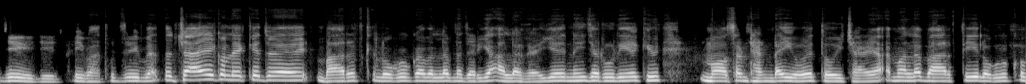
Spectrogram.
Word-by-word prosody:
जी, 155 -2 +1
जी, 130 0 -6
बड़ी 150 -1 -4
बात 135 -1 -7
है। - - -5
जी, 165 +2 -1
बढ़ी 160 +1 -2
है, - - -3
तो 200 -1 -3
चाय 210 +5 +3
को 230 - +1
लेके 205 0 -1
जो - - +1
है 195 0 +3 0.2
भारत 155 +3 0
के - - -9
लोगों 160 +1 0
का 170 0 +1
मतलब 165 0 0
नज़रिया 155 +3 0
अलग 150 -4 +1
है, 135 +1 -2
ये 170 +2 +2
नहीं 170 +1 +1
ज़रूरी 170 -1 +1
है 180 0 +1
कि - - +5 0.6
मौसम 160 +2 +1
ठंडा 150 +1 0
ही 165 0 +3
हो 155 +2 +3
तो 150 -2 +3
ही 150 - +1
चाय 140 +2 -2 0.2
मतलब 175 +1 +1
भारतीय 160 +2 +1
लोगों 165 -1 0
को 180 -2 -2
165 Hz, 220 wpm, -12 LUFS, 155-175 Hz, 0.6 s, कि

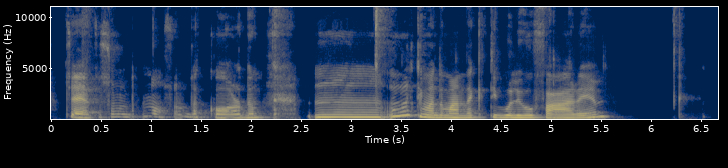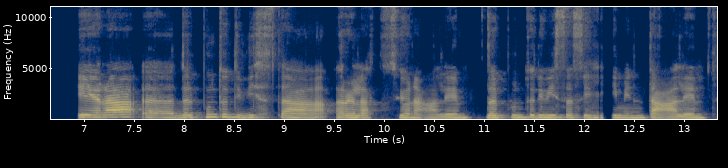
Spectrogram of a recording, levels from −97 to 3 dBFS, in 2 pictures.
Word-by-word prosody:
Certo, 180 0 0
sono 265 +4 -12 0.2
no, 280 -5 -11
sono - - -16
d'accordo. 185 -6 -5 0.5
Mhmm, 235 0 +2
un'ultima 310 - +1
domanda 200 -1 +1
che 200 0 -11
ti 215 - -5
volevo 200 -1 +2
fare 190 +7 0 1.3
era, 230 +2 +5
uhm, 200 -2 -2
dal 205 +1 -1
punto 240 +2 0
di 220 -1 -1
vista 195 -2 0
relazionale, 180 -3 -1
dal 195 +1 +1
punto 200 +1 -1
di 200 - 0
vista 200 0 +1
sentimentale, 180 -4 -1
200 Hz, 110 wpm, -27 LUFS, 185-225 Hz, 1.3 s, era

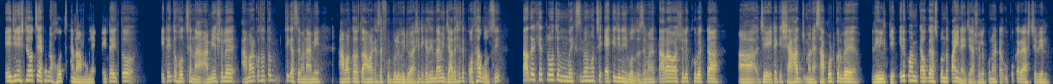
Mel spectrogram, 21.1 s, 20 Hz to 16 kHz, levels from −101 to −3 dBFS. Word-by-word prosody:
এই 180 - +6
জিনিসটা 205 0 +3
হচ্ছে 210 0 0
এখনো 185 0 -3
হচ্ছে 155 +1 -2
না। - - +4
মানে 120 +1 -3 0.3
এটাই 160 +3 +1
তো - - +2 0.8
এটাই 175 +5 -3
তো - - +1
হচ্ছে 150 +3 -1
না। 125 - +2 0.2
আমি 130 +5 -1
আসলে 170 +3 0 0.3
আমার 170 +7 +1
কথা 200 0 -3
তো - - -1 0.3
ঠিক 200 -3 -3
আছে 135 -2 -3
মানে 125 -1 -1
আমি 130 +1 -1 0.5
আমার 135 +2 +3
কথা 140 -1 +2
তো - - +5
আমার 130 +1 +3
কাছে 130 +2 -3
ফুটবলের 125 -1 -1
ভিডিও 120 -1 0
আসে। 110 +5 -5
ঠিক 130 - -5
আছে। 130 - 0
কিন্তু 145 +1 +1
আমি 160 - 0
যাদের 130 +2 +2
সাথে 170 +1 -4
কথা 140 +6 +1
বলছি, 115 +5 -3 0.5
তাদের 230 -1 +4
ক্ষেত্রে 230 0 -1
হচ্ছে 225 0 +1 0.2
মেক্সিমাম 175 +3 -2
হচ্ছে 185 - -3 0.2
একই 175 +3 -2
জিনিস 150 -3 +2
বলতেছে। 110 +1 -3
মানে 130 0 -1
তারাও 155 +4 +4
আসলে 155 0 -1
খুব 155 -1 -2
একটা 145 +2 +3 0.6
আ - - +4 0.4
যে 135 - +2
এটাকে 140 +2 -3
সাহায্য 130 +2 +3
মানে 120 -1 +1
সাপোর্ট 130 +5 +3
করবে 145 -2 +5 0.5
রিলকে। 130 -1 +3 0.2
এরকম 200 +1 +3
আমি 185 - -1
কাউকে 155 0 +3
আজ 145 - -2
পর্যন্ত 150 -1 0
পাই 155 -1 +6
নাই 100 - 0
যে - - -3
আসলে 120 +2 -4
কোন 130 - -5
একটা 130 0 -5
উপকারে 145 -2 -1
আসছে 125 +3 -5
রিল। 115 0 0
145 Hz, 210 wpm, -25 LUFS, 125-165 Hz, 0.8 s, এই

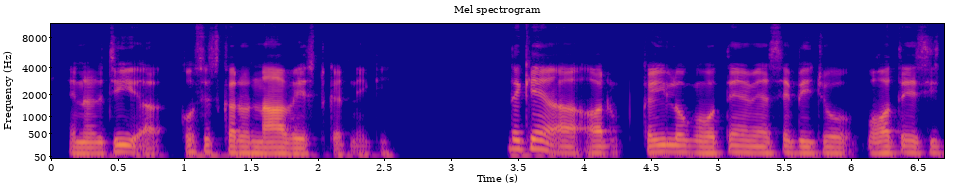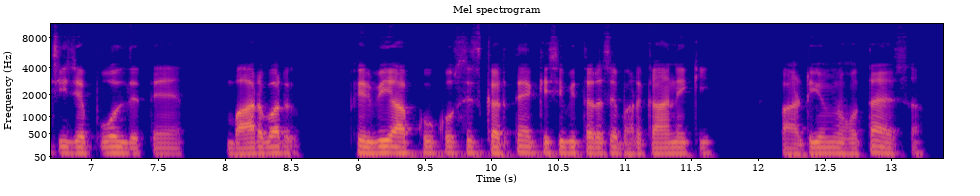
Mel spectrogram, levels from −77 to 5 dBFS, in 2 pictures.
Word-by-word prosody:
Energy 100 +5 +2
अ, - - -2 0.2
कोशिश - - -4
करो 110 -1 +3
ना 105 0 +7
वेस्ट 90 -5 -2
करने - - -8
की। - - -17 0.9
देखिए 180 0 +4
अ, - - +4
और 110 +1 +1 0.2
कई 120 +2 +3
लोग 120 -2 0
होते 110 +2 0
हैं 115 -1 +1
वैसे 110 +2 -1
भी 110 - +3
जो 105 -1 -1 0.2
बहुत 110 +2 +1
ऐसी 110 -1 -1
चीज़ें 110 -1 -1
बोल 110 0 +2
देते 100 -1 -5
हैं, 100 0 -5 0.4
बार-बार 105 +3 +3 0.5
फिर 110 -2 +3
भी 115 +2 +5
आपको 105 0 +2
कोशिश 110 0 -5
करते 110 +2 +1
हैं 110 -1 -1
किसी 105 0 -2
भी 105 0 -1
तरह 105 0 0
से 110 +1 -2
भड़काने 100 +1 0
की, 100 0 -11 0.5
पार्टियों 95 +3 -1
में 100 -1 -2
होता 95 +4 -3
है 105 - +2
ऐसा, 95 - -11
105 Hz, 190 wpm, -27 LUFS, 100-110 Hz, 0.9 s, ना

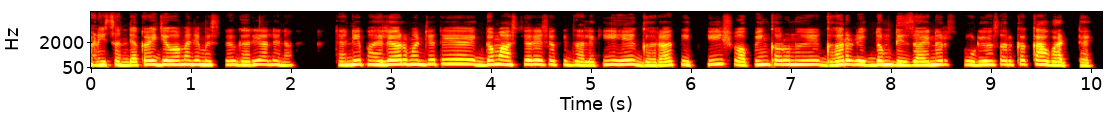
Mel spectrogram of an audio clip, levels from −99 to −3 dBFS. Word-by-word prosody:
आणि 225 +1 +1
संध्याकाळी 225 +3 0
जेव्हा 255 0 +3
माझे 260 0 +2
मिस्टर 245 0 +1
घरी 230 +3 -1
आले 255 -2 -3
ना, 210 -1 -2 0.5
त्यांनी 230 +3 +3
पाहिल्यावर 260 +3 +2
म्हणजे 270 0 +1
ते 290 - -3 0.2
एकदम 260 +3 +1
आश्चर्यचकित 255 -2 -1
झाले, 210 -2 -1
की 250 +6 -5
हे 270 +1 0
घरात 205 +2 -1
इतकी 255 +6 -3
शॉपिंग 245 +1 -1
करून, 265 0 +3 0.3
घर 230 +4 +1
एकदम 240 +2 +4
डिझाइनर 230 +2 +2
स्टुडिओ 240 -1 -2
सारखं 250 +2 -6
का 260 -1 +1
वाटतंय? 200 -3 -2
245 Hz, 165 wpm, -21 LUFS, 225-260 Hz, 0.5 s, एकदम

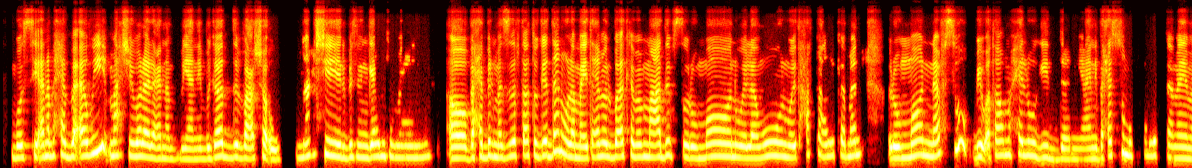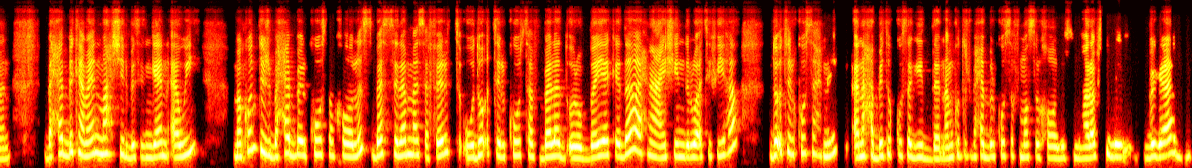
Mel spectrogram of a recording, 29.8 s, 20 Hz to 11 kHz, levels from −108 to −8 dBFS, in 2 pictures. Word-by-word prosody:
بُصّي، 235 +1 0
أنا 245 +2 +2
باحب 260 -1 -1
أوي 300 - +4
محشي 270 0 -1
ورق 255 -1 +5
العنب، 215 -3 -3
يعني 205 0 -3
بجد 240 +3 +1
باعشقه، 215 -2 +1 0.2
محشي 270 +3 +1
البتنجان 240 0 +1
كمان، 235 -1 -3 0.2
آه 225 0 +5
باحب 240 +3 -1
المزازة 245 0 +1
بتاعته 275 0 -2
جدًا 275 +7 +2
ولمّا 240 -6 +2
يتعمل 245 +3 +1
بقى 250 +1 +2
كمان 250 -2 0
معاه 240 0 +2
دبس 275 +1 -5
رُمّان 245 +3 +1
وليمون، 240 +3 +1
ويتحط 275 +6 -3
عليه 260 -1 -3
كمان 265 0 -1 0.4
رُمّان 250 +5 +3
نفسُه 285 +9 -1 0.2
بيبقى 240 +2 +2
طعمه 280 +1 -2
حلو 275 -1 -1
جدًا، 210 -3 -4
يعني 205 +1 -5
باحسه 270 +8 -1
مختلف 270 0 -2
تمامًا، 220 -3 -3 0.4
باحب 270 +5 -1
كمان 305 -2 +1
محشي 310 0 0
البتنجان 240 +1 -1
أوي، 255 +5 +1 0.5
ما 245 - +2
كنتش 370 +3 0
باحب 270 +2 0
الكوسة 280 +1 +1
خالص، 260 +7 +1
بس 280 +3 +1
لمّا 280 +1 +3
سافرت 275 +6 0
ودُقت 275 +5 0
الكوسة 270 +1 -1
في 245 -4 -10
بلد 245 0 +3
أوروبية 225 +5 +4
كده، 315 +9 +3
إحنا 290 -5 -3
عايشين 245 +2 -1
دلوقتي 240 +1 +2
فيها، 275 +9 -3 0.5
دُقت 275 +7 +2
الكوسة 315 0 -4
هناك 270 +4 -1 0.2
أنا 255 +2 +3
حبيت 260 0 -1
الكوسة 270 -2 -1
جدًا، 225 -3 -2
أنا 215 - -4
ما 235 - -1
كنتش 260 0 -9
باحب 245 0 -2
الكوسة 265 +2 -5
في 250 - -8
مصر 240 0 -3
خالص، 225 -1 -5
ما 225 - -5
أعرفش 235 +2 +3
ليه 245 -4 +3 0.2
بجد 250 +4 +3
250 Hz, 165 wpm, -17 LUFS, 230-275 Hz, 0.5 s, ورق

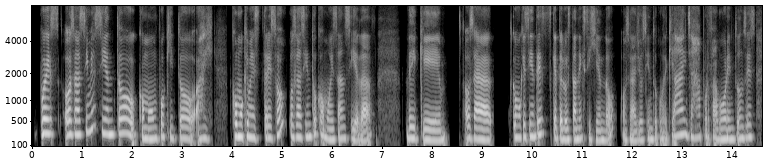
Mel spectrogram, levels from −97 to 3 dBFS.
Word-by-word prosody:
Pues, 270 0 +4
o 250 +1 +5
sea, 255 0 +3
sí 255 +3 -3
me 345 +6 -1
siento 270 -5 +2
como 190 -1 +2
un 190 +1 0
poquito, 195 -2 -1
ay, 190 -1 -2 0.4
como 220 -1 +6
que 220 +2 -1
me 210 -1 +3
estresó, 200 - -1
o 215 - -1
sea, 210 0 +1
siento 220 +4 -1
como 185 -4 0
esa 175 0 -1
ansiedad 195 0 0 0.6
de 195 -3 +1
que, 165 -2 +1 0.5
o 200 +3 0
sea, 180 -3 +4 0.4
como 210 0 +1
que 215 +1 -1
sientes 250 +6 0
que - - 0
te 175 -3 +1
lo 170 - +2
están 180 +1 +2
exigiendo, 170 -4 -3
o - - -5
sea, 165 - -2
yo 165 +1 -4
siento 175 +1 -3
como 95 - -4
de 95 - -5
que, - - -4
ay, 255 +1 +1
ya, 215 -2 -4
por - - -5
favor. 180 +1 +1
Entonces, 195 +4 -2
200 Hz, 180 wpm, -21 LUFS, 180-235 Hz, 0.6 s, como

